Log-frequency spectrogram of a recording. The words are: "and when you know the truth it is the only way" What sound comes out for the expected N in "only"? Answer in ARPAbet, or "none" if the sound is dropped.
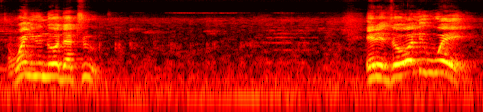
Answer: none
